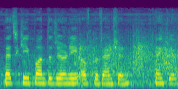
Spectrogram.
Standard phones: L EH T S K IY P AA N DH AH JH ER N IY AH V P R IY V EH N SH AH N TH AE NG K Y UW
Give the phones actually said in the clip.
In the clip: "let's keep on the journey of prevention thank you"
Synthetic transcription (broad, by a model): L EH T S K IY P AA N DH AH JH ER N IY AH V P R IY V EH N SH AH N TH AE NG K Y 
